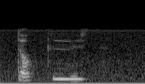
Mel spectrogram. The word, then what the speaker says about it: dokuz: Really pronounce that, okay? Kuz.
